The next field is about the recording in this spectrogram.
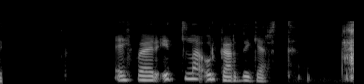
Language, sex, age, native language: Icelandic, female, 30-39, Icelandic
